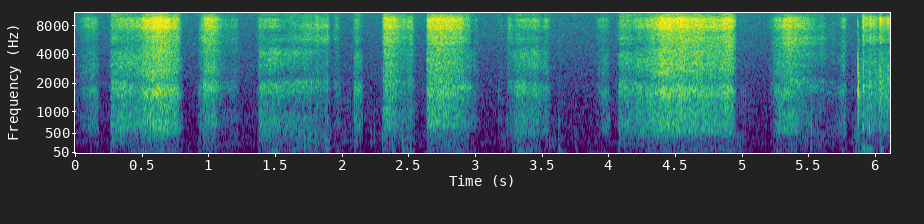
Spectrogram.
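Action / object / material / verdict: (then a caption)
scrape / wooden pencil on textured notebook paper / paper / none. A sharpened wooden pencil writes new characters in short strokes on a textured cream notebook page already filled with pencil handwriting. Bright, dry scratching comes in bursts separated by brief pauses, with almost no low end.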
